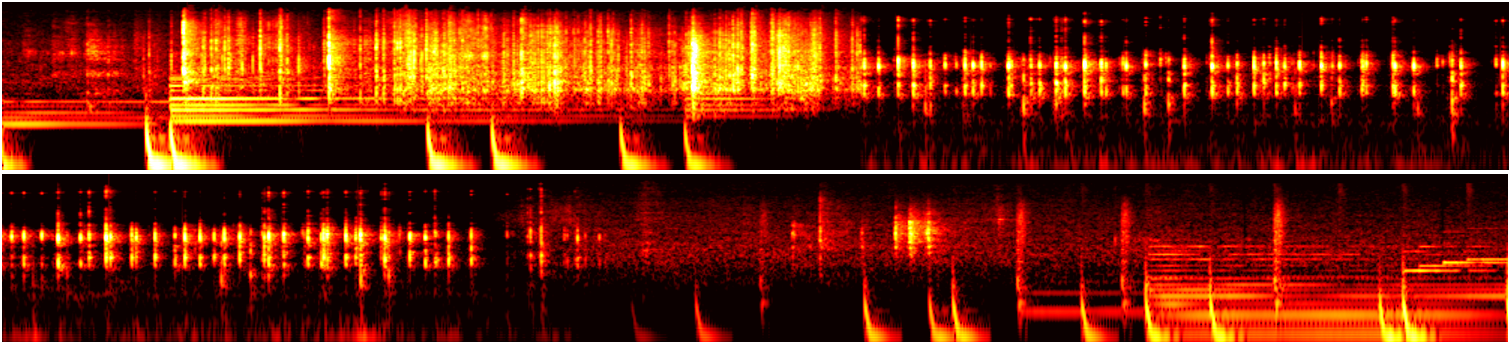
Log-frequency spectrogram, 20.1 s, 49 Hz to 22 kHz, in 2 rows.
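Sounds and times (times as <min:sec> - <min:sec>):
mechanical keyboard typing: 0:01.1 - 0:13.3.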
